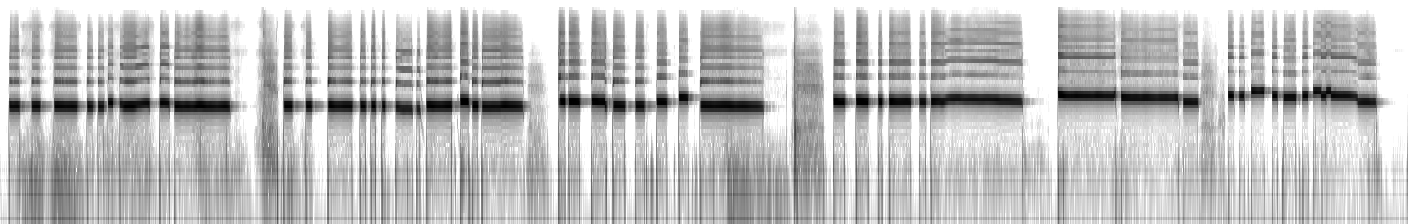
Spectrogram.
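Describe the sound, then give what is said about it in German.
Someone whistles a rock tune alone, a clear melody of sustained and quick notes in several phrases separated by short breaths, slightly wavering in pitch. “Okay, ich glaube, du brauchst noch, ich glaube, du brauchst noch mal ein paar Flöt Flötstunden jetzt.”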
